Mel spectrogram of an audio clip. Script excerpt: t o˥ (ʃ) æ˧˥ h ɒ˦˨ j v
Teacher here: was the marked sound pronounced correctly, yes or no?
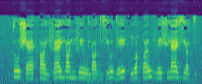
yes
